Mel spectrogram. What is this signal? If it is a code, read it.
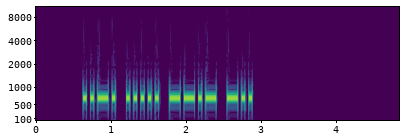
Morse code, heard as a keyed tone, about 25 wpm, 700 Hz. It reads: F5QD
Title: DXCC-100 Call Signs - 4 Characters - Repeated 2x - 25wpm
